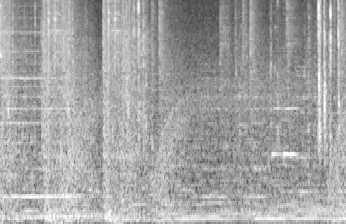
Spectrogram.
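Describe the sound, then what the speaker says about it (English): Bombs blast in the shoot-'em-up game Jamestown+, a dense continuous wash of explosions and gunfire rumbling loudly throughout with layered game effects. "I'm just gonna bomb."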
